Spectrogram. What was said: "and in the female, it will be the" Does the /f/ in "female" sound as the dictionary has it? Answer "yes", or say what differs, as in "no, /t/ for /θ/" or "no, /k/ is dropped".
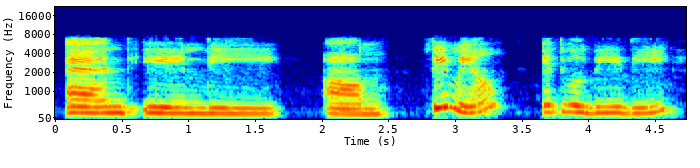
yes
